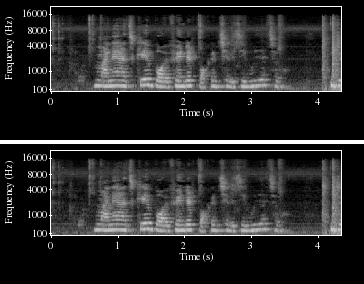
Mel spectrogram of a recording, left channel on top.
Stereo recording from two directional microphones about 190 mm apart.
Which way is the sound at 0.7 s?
10° left (ahead or behind).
